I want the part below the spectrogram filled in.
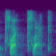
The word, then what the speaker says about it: Colac Colac: You know, we have a colac, but we also have a clack clack. But the clack clack is spelt colac colac. – Really? – but it's pronounced clack clack.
